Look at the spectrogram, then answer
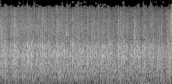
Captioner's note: applause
